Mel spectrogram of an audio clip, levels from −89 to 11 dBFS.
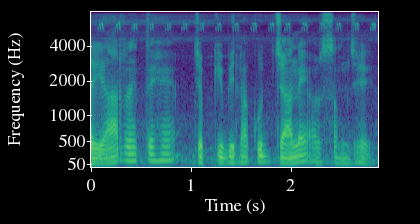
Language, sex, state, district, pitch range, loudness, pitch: Hindi, male, Punjab, Pathankot, 95-120 Hz, -20 LUFS, 105 Hz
